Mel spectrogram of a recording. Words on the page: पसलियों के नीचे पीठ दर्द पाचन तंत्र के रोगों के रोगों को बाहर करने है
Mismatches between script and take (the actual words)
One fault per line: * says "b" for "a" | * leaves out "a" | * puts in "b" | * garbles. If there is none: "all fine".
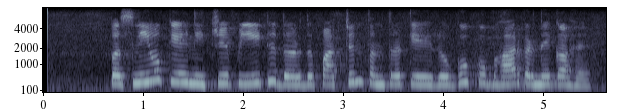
* leaves out "के रोगों"
* puts in "का"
